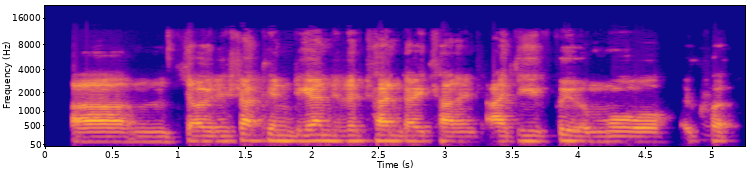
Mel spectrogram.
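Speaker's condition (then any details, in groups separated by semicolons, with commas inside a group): Cerebral palsy; from birth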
